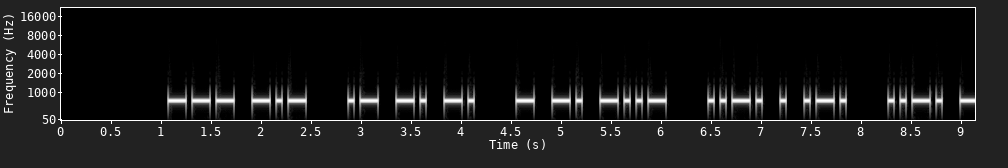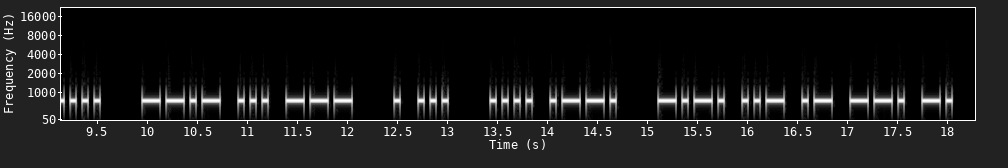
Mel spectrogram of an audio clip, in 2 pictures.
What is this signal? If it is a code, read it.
Morse code, heard as a keyed tone, about 20 wpm, 700 Hz. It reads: OK ANN TNX FER FB QSO ES HP CUAGN
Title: Practice QSO - Exchange 4 - Ending - 20wpm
